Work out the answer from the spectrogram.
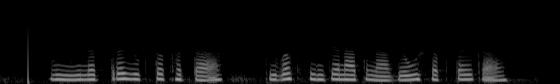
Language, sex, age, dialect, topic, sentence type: Marathi, female, 18-24, Southern Konkan, agriculture, question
